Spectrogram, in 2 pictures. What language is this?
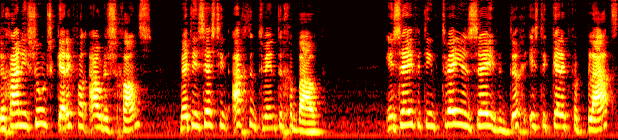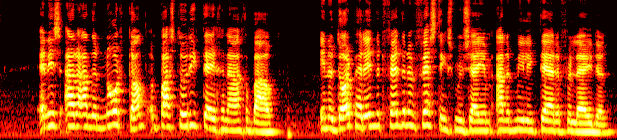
Dutch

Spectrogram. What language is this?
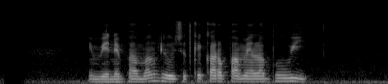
Javanese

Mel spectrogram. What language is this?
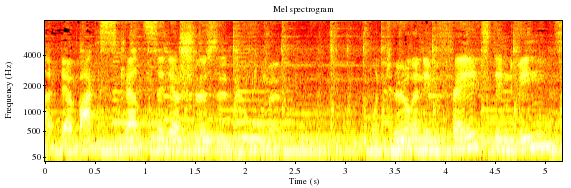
German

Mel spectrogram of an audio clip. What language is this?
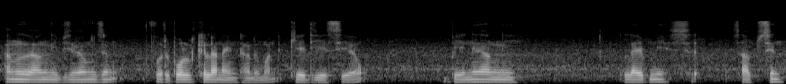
Bodo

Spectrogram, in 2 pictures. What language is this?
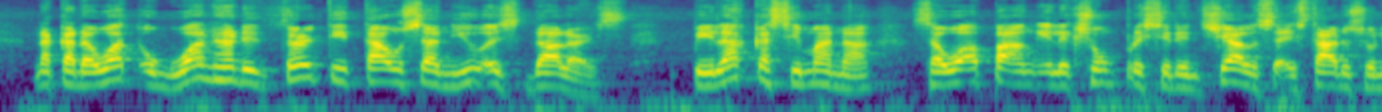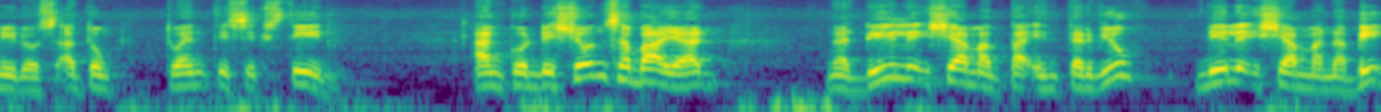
Filipino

